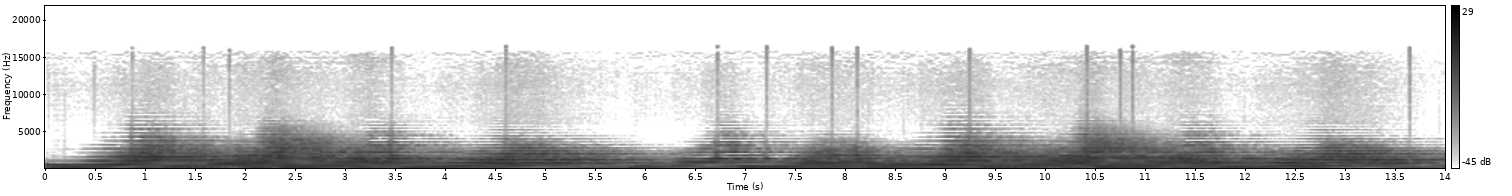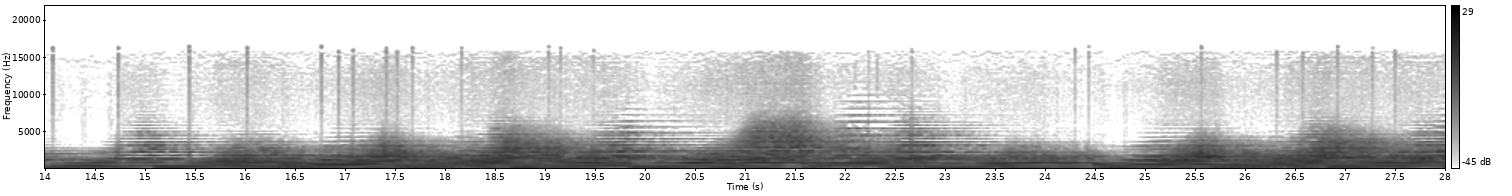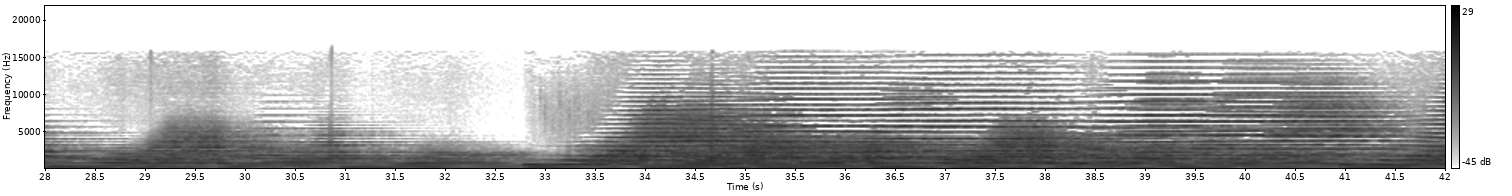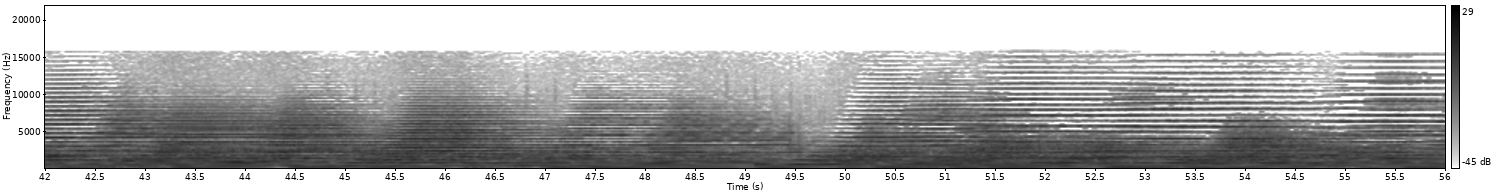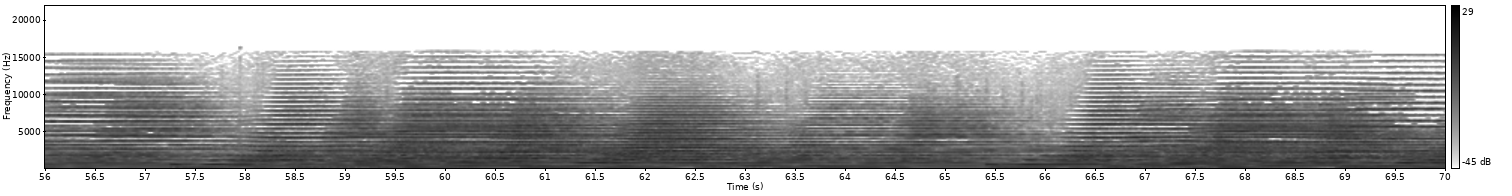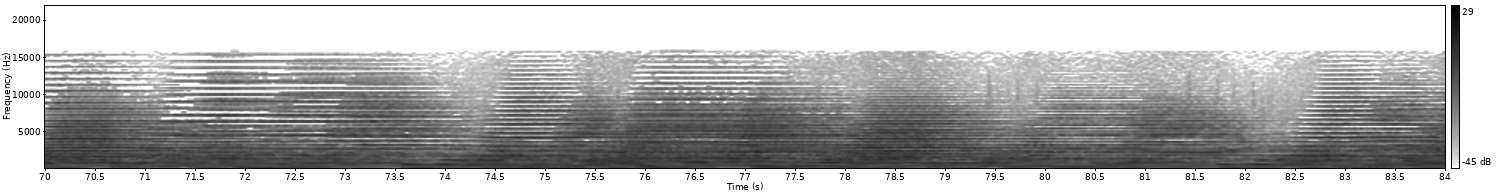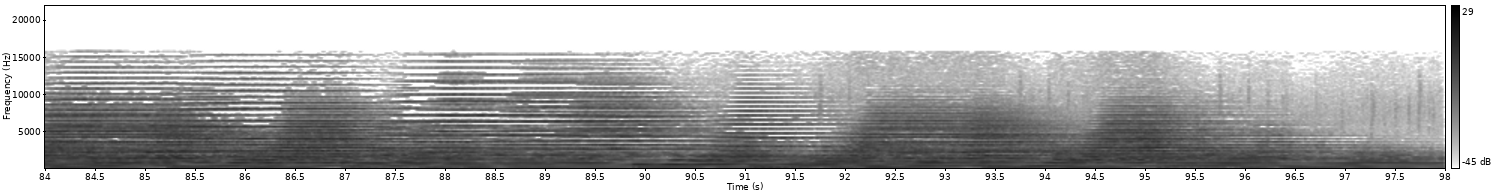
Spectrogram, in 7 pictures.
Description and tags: ambient type melody
Some type of tamboura preset on dexed.
melody, ambient, dx7, sound, melodic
